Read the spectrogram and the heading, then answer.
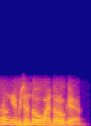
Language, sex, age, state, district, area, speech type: Manipuri, male, 18-30, Manipur, Kangpokpi, urban, conversation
